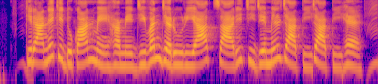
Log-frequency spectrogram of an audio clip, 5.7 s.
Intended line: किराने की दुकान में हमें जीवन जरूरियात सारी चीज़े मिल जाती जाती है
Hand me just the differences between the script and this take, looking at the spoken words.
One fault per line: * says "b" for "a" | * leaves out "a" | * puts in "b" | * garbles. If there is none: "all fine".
all fine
